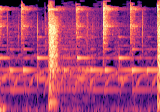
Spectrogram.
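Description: Hip-hop beat with heavy kick and snare hits under a high, siren-like synth line of short repeated pitch glides, with no vocals.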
